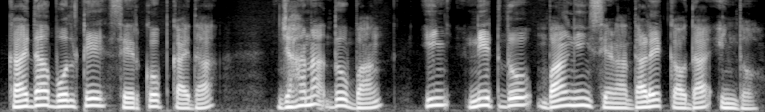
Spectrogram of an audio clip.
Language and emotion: Santali, neutral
